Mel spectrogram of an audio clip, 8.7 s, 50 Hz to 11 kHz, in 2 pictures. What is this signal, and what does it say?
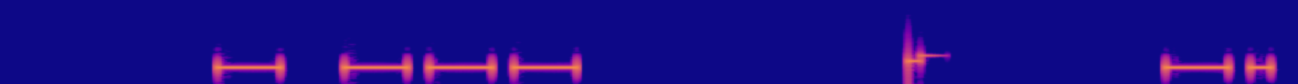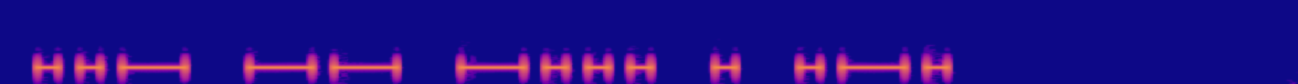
Morse code, heard as a keyed tone, about 17 wpm, 700 Hz. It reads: TO NUMBER
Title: Sentences from Top 100 Words - New Word Drill - 17wpm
